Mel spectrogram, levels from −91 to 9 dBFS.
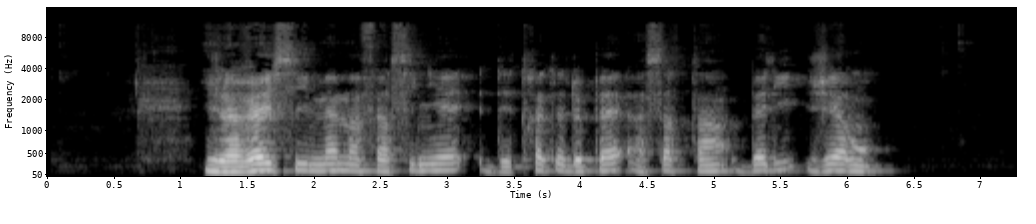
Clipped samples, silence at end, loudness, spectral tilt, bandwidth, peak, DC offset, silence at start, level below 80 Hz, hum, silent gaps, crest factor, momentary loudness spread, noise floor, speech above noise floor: under 0.1%; 1 s; -23 LUFS; -7 dB/octave; 11.5 kHz; -2 dBFS; under 0.1%; 1.2 s; -62 dBFS; none; none; 22 dB; 15 LU; -76 dBFS; 53 dB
